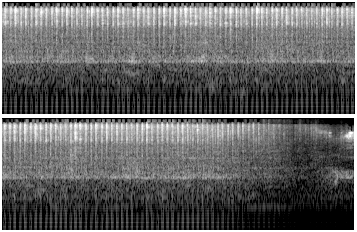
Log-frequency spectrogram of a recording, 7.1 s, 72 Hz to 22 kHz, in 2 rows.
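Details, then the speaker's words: 2010 Toro Recycler mower, Briggs & Stratton 6.75 HP engine: slow, lumpy beat of about four firings a second, steady then dying away; idle too low, spring tension suspected insufficient. "he okay that was a challenge so you can hear the low idle I think I know what I'm going to do I'm going to bring that spring back I don't think there's enough tension here"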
